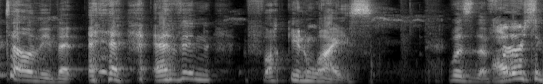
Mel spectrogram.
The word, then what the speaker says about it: Weiss: What why is Weiss is how it's said, Weiss grocery stores in the Midwest.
